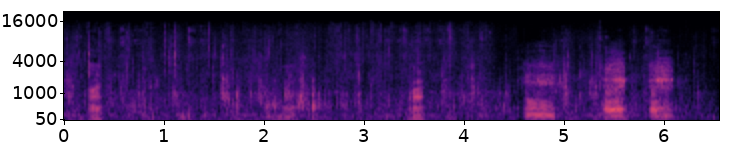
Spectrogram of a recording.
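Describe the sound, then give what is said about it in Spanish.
A reindeer gives a run of rough, throaty grunts, with a few louder bursts near the end, over a restless background of shuffling and clattering noises. No one speaks. “Es el sonido de un reno, muy bien.”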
